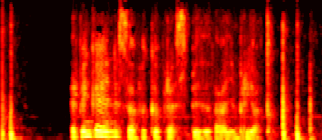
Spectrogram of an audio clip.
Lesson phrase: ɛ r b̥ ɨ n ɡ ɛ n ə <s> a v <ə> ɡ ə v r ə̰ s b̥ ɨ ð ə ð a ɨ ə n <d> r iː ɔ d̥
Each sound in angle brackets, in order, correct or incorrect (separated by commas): correct, correct, incorrect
